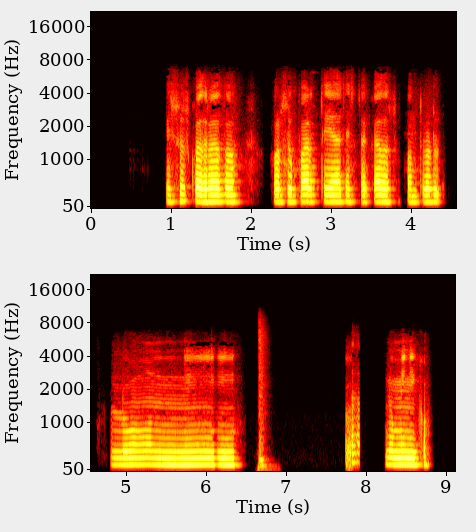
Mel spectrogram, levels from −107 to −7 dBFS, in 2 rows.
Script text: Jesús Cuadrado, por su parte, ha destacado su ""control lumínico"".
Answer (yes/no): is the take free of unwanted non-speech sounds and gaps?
no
